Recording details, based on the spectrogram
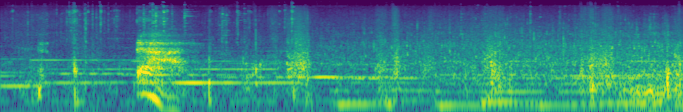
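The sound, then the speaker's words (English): Hands splash and swish through the warm, clear, bubbling water of a spring known as the Fairy Well, in cold, snowy weather, with one bigger splash early on followed by steady gurgling, dripping and sloshing throughout. “Count Otto bent over the spring and began to wash his hands in the sparkling, caressing tide.”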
